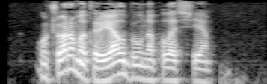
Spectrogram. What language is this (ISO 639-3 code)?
bel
